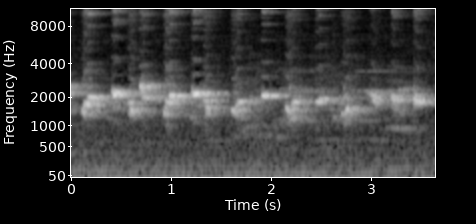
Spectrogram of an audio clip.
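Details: Fast, ringing warble from a sooty-headed bulbul singing long 'ropelan panjang' phrases, with clear whistled notes sliding up and down, about four each second.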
